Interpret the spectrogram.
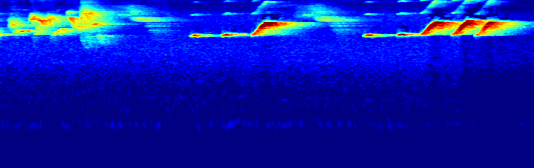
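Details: Double-collared seedeater singing: a thin, steady high whistle that breaks into a bright buzzy rising trill, heard twice, after softer high chirps at the start.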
